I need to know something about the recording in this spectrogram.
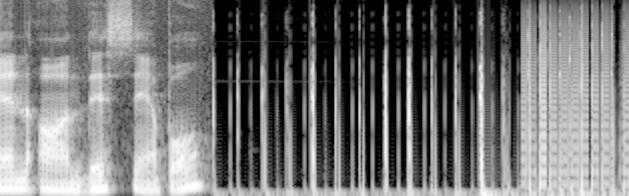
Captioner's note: clicking sounds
